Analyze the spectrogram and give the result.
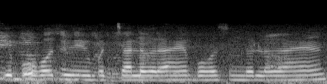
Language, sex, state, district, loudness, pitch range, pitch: Hindi, female, Odisha, Sambalpur, -15 LUFS, 205-215 Hz, 205 Hz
